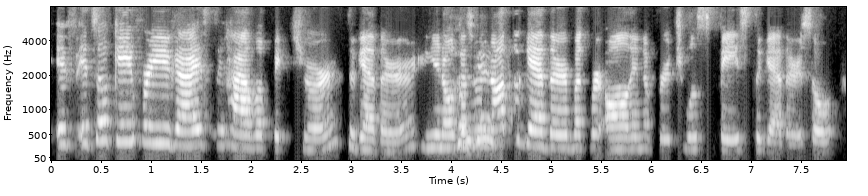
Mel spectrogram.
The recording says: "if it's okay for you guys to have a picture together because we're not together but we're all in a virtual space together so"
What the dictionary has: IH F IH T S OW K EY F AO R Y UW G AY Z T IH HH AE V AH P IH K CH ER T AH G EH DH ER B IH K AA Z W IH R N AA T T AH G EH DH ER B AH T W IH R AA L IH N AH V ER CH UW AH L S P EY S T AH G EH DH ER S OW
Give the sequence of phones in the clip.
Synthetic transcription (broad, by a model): IH F IH T S OW K EY F AO R Y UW G AY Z T IH HH AE V AH P IH K CH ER T AH G EH DH ER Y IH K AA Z W IH R N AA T T AH G EH DH ER B AH T W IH R AA L IH N AH V ER CH UW AH L S P EY S T AH G EH DH ER S OW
